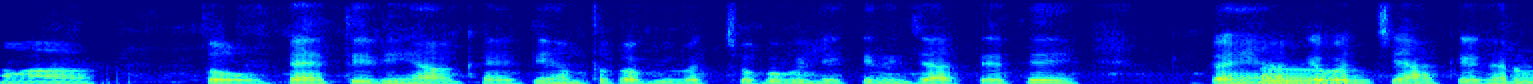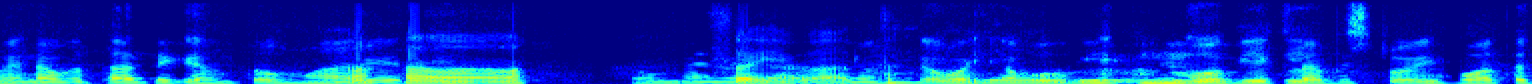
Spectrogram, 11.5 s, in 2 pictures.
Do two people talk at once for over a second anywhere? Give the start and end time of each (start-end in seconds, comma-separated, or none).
none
